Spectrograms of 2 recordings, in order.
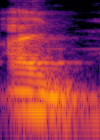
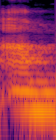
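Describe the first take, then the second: First: The vowel glides to 'ai', like 'aim'. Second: The vowel is a plain 'ah', like 'ahm'. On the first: The speaker calls it right. "আইম হবে" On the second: The speaker calls it wrong. "অনেকে বলে আম talking, না আম না"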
